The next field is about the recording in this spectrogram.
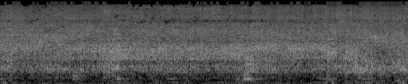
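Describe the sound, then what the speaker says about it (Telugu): Masala frying in oil in a pan for a field bean curry, producing a loud, dense, unbroken hiss and crackle up close, with faint stirring knocks beneath and no talking. "ఇవన్నీ వేగినాయి కదండి, కొంచెం ఆయిల్లో ఇప్పుడు మసాలా వేసేసుకున్నాము"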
